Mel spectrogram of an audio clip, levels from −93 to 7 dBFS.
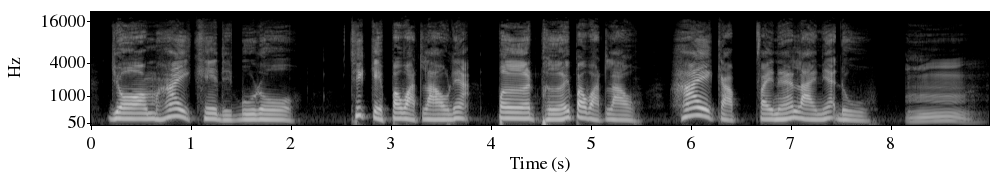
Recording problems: none

